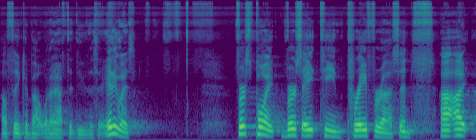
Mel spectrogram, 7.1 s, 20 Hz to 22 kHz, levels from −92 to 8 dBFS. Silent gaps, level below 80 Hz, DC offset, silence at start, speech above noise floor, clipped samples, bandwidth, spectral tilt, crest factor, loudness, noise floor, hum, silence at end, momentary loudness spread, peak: none; -74 dBFS; under 0.1%; 0 s; 29 dB; under 0.1%; over 20 kHz; -5.5 dB/octave; 18 dB; -25 LUFS; -53 dBFS; none; 0 s; 17 LU; -8 dBFS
